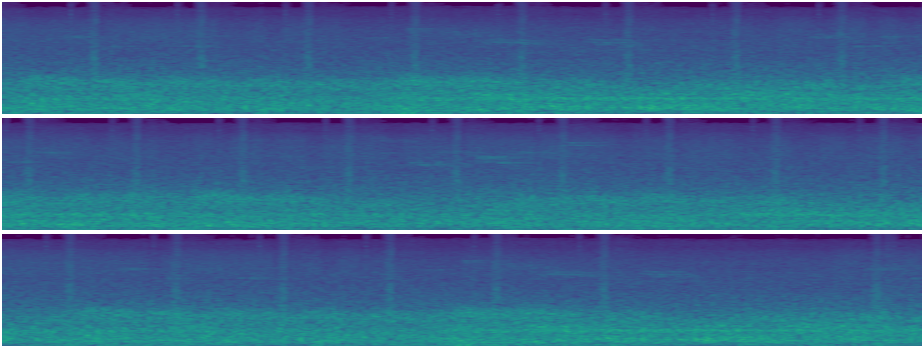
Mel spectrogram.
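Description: Hands clank along a metal railing overhead.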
